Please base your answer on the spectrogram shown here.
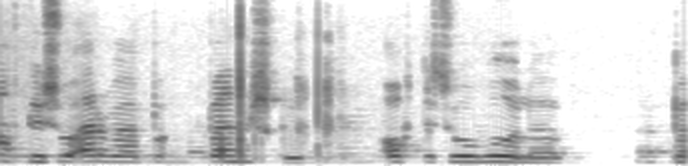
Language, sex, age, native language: Icelandic, male, 11, Icelandic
